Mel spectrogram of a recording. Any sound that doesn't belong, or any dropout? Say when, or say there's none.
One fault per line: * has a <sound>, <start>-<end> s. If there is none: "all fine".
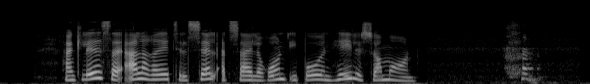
* has a laugh, 5.0-5.6 s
